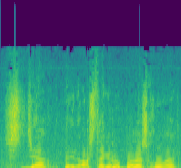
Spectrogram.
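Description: Deep-voiced man streamer, teasing. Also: steady tone, fast talker, a little mellow. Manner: teasing, reads chat aloud. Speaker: streamer host. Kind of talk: casual chat while streaming.

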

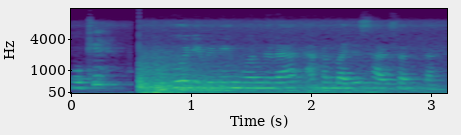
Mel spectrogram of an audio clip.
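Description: A woman's voice: on the high side, steady tone, fairly quick. A middle-aged woman chatting casually in a home vlog, narrating her cooking and her day. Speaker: vlogger. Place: home kitchen. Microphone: handheld phone. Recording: echoey room with faint ambient noise.

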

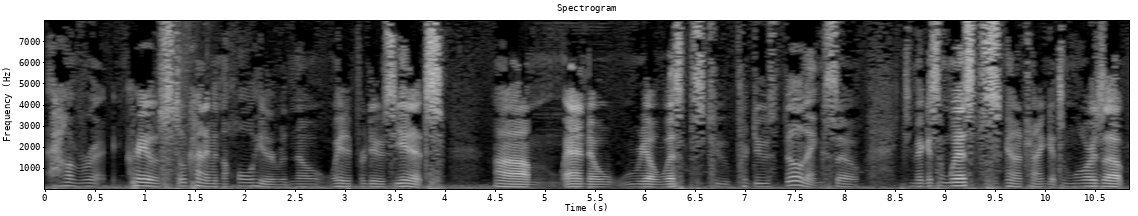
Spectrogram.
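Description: A man's voice: medium pitch, fairly even intonation, normal speed, few pauses, low-quality recording. A man giving casual commentary on a strategy game replay, sounding sleepy and hesitant, with many ums and restarts. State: sleepy, yawning.

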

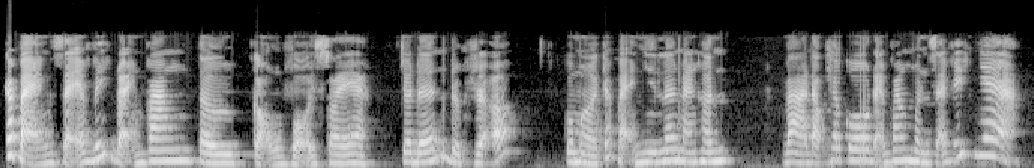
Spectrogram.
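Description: A woman teacher giving a recorded lesson to young children, coaxing and gentle, slowing down to read words aloud. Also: medium pitch, expressive, highs cut off. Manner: gentle, coaxing, slow syllable-by-syllable dictation. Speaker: primary school teacher.

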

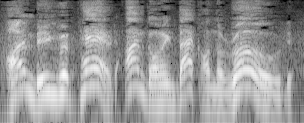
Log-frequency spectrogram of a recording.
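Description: A man's voice: on the high side, big pitch swings, measured pace, a bit bright, slight background noise, pitched above the performer's own voice. A man voicing a boastful, grumpy male double-decker bus in a children's cartoon, with a whiny, cocky way of talking. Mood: eager.

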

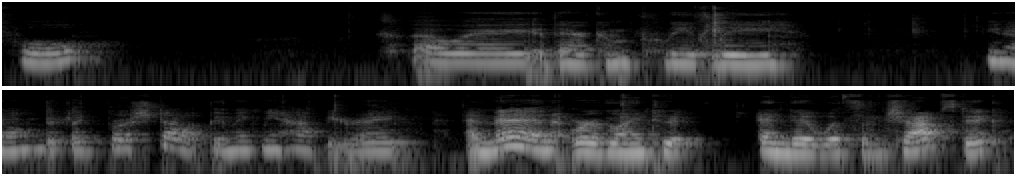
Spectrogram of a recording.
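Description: A young adult woman vlogs her day, chatting to the viewer in a casual, filler-heavy way. Her voice is mid-range and a little mellow.

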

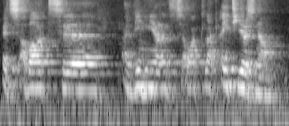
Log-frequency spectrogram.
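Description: A man from Iraq with an Iraqi Arabic accent gives personal testimony as a volunteer guest speaker, standing at a lectern in a bright indoor hall before a seated audience. He is halting, searching for words in non-native English, his voice high, steady and warm. The hall is very echoey, with faint background noise.

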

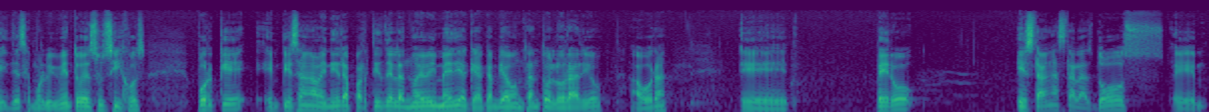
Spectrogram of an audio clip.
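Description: A children's radio theater subdirector and voice announcer, middle-aged with a Guatemalan accent and a lowish voice, answers interview questions with explanations, often stopping to find the right words. He holds a handheld interview mic in a large indoor hall with a seated group, and no room sound comes through.

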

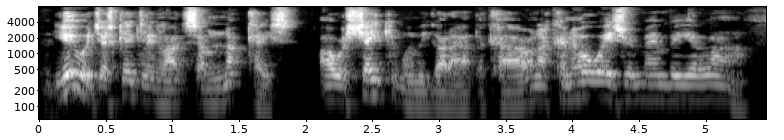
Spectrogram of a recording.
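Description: This older man reads a friend's memoir aloud at home on his sofa, speaking to camera at medium pitch in an animated, brisk way. He adds chatty, chuckling asides between passages, and the recording has its highs cut off.

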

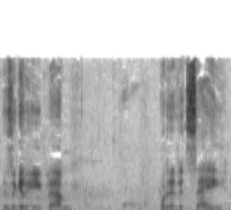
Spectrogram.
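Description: A woman's voice: on the high side, expressive, moderate pace, very noisy. A woman filming her children at home, chatting and teasing them with playful questions. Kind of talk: casual home video chat.

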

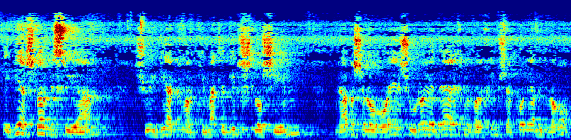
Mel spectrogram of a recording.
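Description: A man, a rabbi, telling stories in a Torah class and asking the listeners questions as he goes. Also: a little high. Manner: lively storyteller, talks with listeners and asks them questions. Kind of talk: storytelling Torah lesson to a live group. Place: hall with a small live audience. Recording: echoey hall, mic far off, faint noise.

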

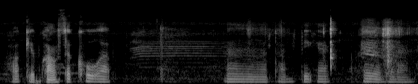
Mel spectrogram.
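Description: Slow, halting man with a phlegmy voice. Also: mid-range voice, monotone, pushed and bright, slight background noise, poor audio. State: recovering from flu, phlegmy with coughs. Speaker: gaming channel host. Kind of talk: casual gameplay commentary.

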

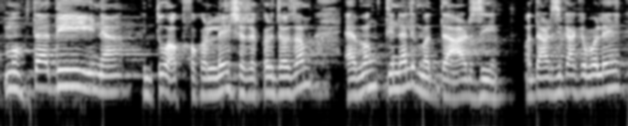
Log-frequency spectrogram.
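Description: A man with a Bangladeshi Bengali accent teaching Quranic recitation, spelling words out letter by letter and chanting the verses slowly. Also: a bit bright, in a large hall. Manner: slow and deliberate, chanting the verses higher and drawn out. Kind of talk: spelling out Quranic Arabic word by word.

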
